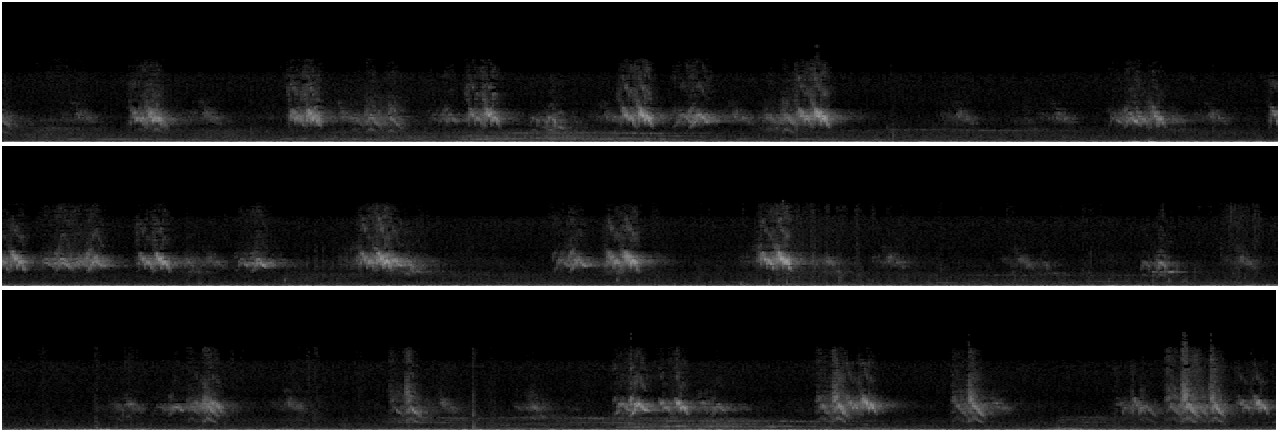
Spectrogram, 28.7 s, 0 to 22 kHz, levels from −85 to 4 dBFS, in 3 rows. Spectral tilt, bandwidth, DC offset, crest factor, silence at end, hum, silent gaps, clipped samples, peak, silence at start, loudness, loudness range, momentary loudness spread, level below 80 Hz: -2.5 dB/octave; 13 kHz; under 0.1%; 20 dB; 0 s; none; none; under 0.1%; -20 dBFS; 0 s; -42 LUFS; 6 LU; 17 LU; -42 dBFS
